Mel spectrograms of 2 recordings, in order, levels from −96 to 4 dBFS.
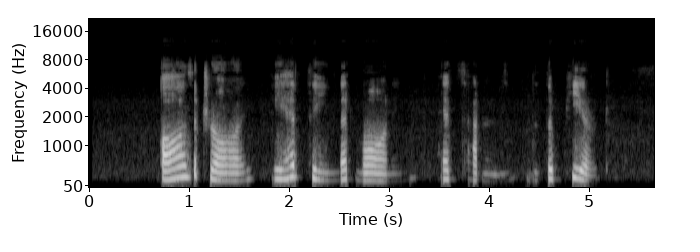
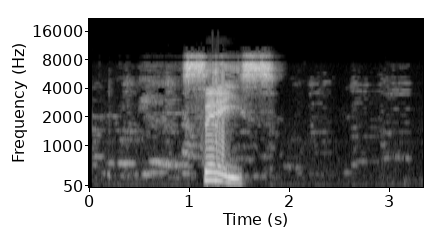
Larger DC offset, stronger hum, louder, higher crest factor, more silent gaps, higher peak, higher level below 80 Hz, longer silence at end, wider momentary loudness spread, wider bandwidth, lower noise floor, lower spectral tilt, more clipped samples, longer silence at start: neither; neither; second, -25 LUFS vs -11 LUFS; about the same, 22 dB vs 18 dB; neither; second, -4 dBFS vs 0 dBFS; second, -72 dBFS vs -66 dBFS; second, 0.65 s vs 1.5 s; first, 13 LU vs 7 LU; second, 7.8 kHz vs 11 kHz; first, -71 dBFS vs -55 dBFS; first, -6.5 dB/octave vs -0.5 dB/octave; neither; first, 0.7 s vs 0.35 s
